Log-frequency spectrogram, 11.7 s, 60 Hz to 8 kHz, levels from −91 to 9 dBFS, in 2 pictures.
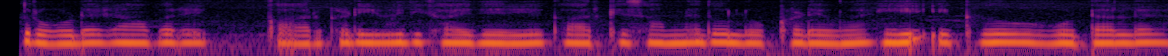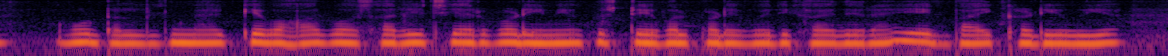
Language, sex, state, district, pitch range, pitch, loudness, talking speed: Hindi, female, Jharkhand, Jamtara, 190-200 Hz, 195 Hz, -33 LUFS, 240 wpm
